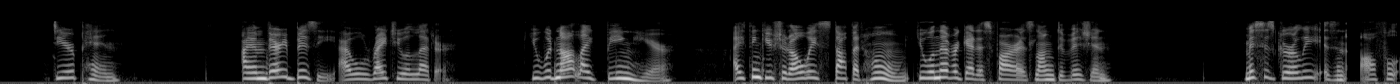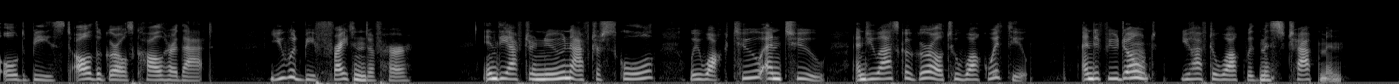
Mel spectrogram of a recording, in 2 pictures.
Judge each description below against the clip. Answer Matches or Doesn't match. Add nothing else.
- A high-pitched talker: Matches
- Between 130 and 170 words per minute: Doesn't match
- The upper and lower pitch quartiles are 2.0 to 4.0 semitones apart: Doesn't match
